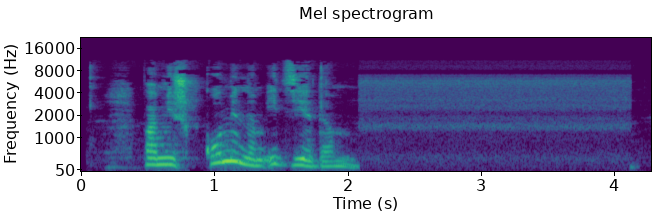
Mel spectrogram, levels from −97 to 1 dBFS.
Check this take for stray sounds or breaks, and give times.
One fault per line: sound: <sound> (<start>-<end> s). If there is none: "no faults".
no faults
